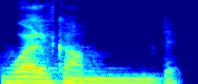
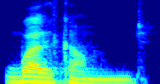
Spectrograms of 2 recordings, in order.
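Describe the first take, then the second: No difference in how they are said.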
